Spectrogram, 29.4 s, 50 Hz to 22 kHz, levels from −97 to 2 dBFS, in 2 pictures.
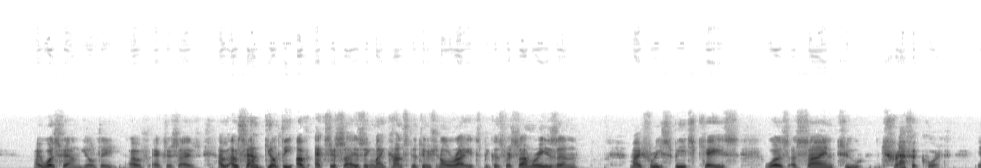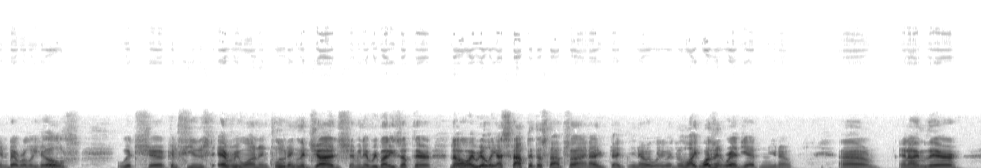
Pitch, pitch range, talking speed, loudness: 120 Hz, 105-150 Hz, 140 wpm, -23 LUFS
